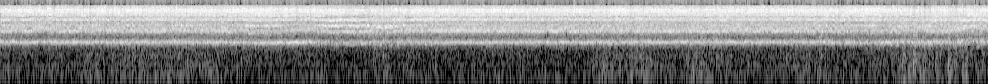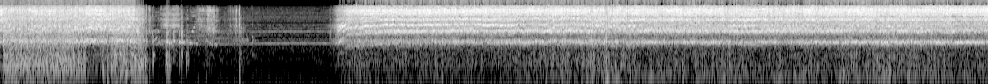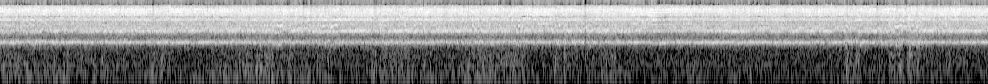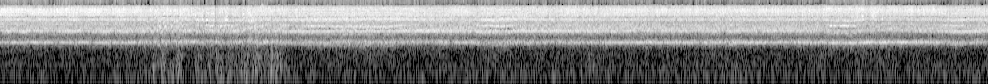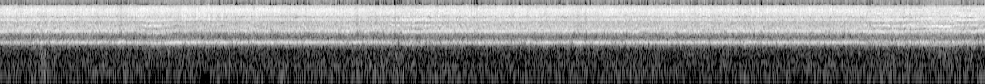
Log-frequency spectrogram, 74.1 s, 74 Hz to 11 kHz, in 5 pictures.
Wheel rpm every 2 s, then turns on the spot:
230, 230, 220, 230, 240, 230, 220, 240, 160, 10, 190, 230, 230, 230, 230, 230, 230, 230, 230, 230, 230, 230, 230, 230, 220, 230, 230, 230, 230, 230, 230, 230, 230, 230, 230, 230, 220.
none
